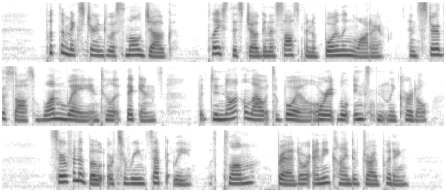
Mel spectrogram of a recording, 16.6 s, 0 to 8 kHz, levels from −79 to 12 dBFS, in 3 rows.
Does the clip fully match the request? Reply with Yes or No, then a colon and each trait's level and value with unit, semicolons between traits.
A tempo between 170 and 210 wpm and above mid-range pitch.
Yes: average, 190 wpm; high, 215 Hz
